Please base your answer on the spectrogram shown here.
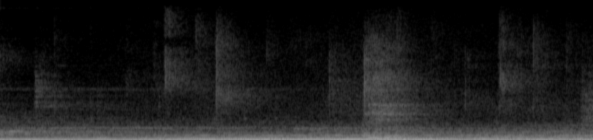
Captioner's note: dripping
